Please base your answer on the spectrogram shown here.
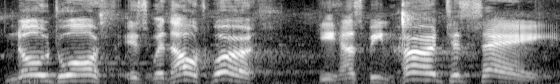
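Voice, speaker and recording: An actor playing a town crier in a video game, declaiming public news. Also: male voice, high-pitched, big pitch swings, slow pace, pushed and bright, reverberant, slight background noise, heavily acted. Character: loud town crier man announcing news.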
